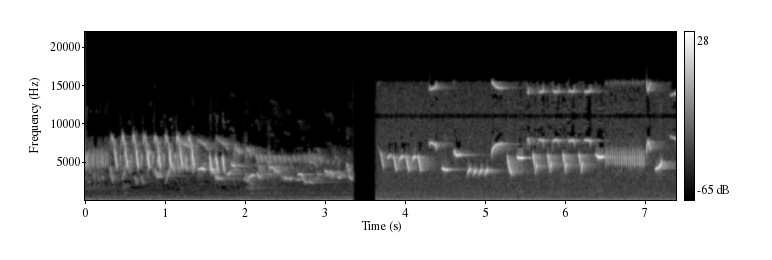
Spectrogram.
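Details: A wild, free-living Eurasian wren pours out a loud, high, rattling song of fast trills and sharp notes, restarting after a brief break, with no other sounds.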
